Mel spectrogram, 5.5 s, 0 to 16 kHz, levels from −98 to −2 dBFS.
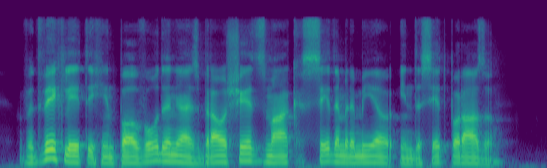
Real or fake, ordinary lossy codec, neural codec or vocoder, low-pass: fake; none; codec, 24 kHz, 1.2 kbps, DualCodec; 10.8 kHz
